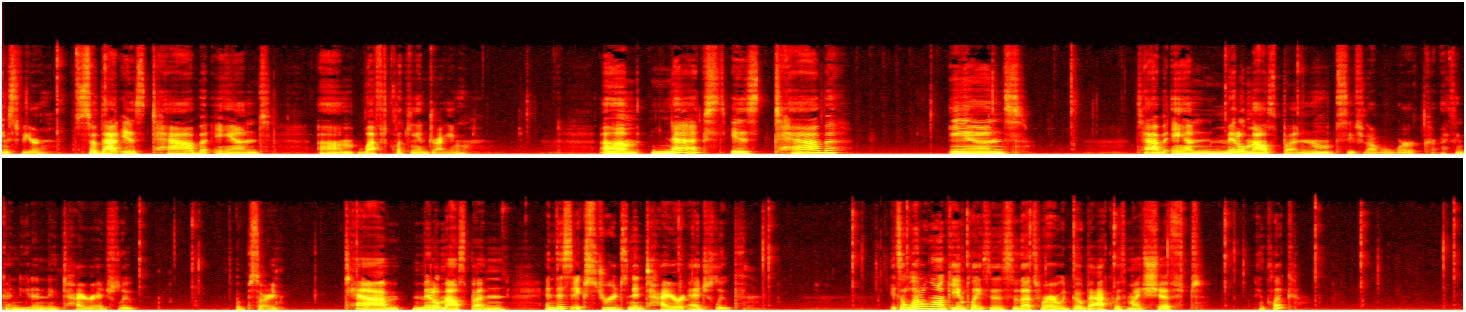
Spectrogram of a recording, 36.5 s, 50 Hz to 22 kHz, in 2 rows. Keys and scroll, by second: 21.4 Tab.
